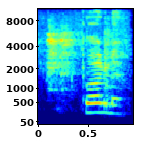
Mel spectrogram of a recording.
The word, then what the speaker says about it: Paul: Paul, on dit. Paul. Comme le pôle Nord.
